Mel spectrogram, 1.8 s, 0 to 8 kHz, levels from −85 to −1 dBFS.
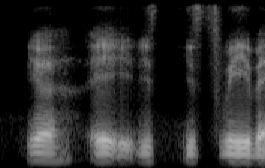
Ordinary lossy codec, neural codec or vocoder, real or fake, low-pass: none; codec, 24 kHz, 0.9 kbps, DualCodec; fake; 7.2 kHz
